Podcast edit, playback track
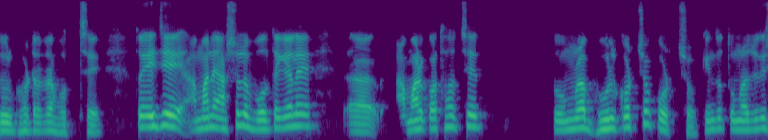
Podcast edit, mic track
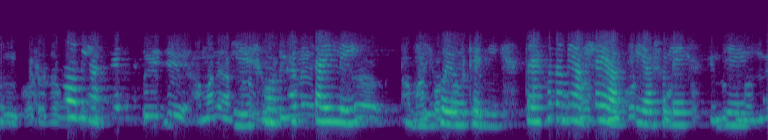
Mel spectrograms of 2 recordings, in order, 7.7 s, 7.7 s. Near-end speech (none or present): present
